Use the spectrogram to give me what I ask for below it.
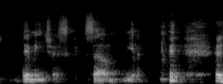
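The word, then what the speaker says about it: Dimitrescu: um demetrius um and by the way it's pronounced demetrius they say it in the game ethan says it's demetrius so yeah her name and it's i have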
